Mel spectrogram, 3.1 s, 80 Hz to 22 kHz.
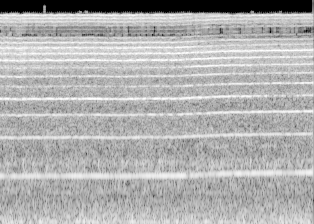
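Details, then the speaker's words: Volvo Penta/Crusader marine EFI water-cooled electric fuel pump squealing near 1 kHz over engine rumble, worsening and hot, because its raw-water cooling line is restricted; verify water flow before replacing the pump. "You hear this thing right here, it's squealing. And your first inkling is that the fuel pump is bad. Well, we see lots and lots of fuel pumps that get replaced that don't need replaced because they haven't verified water flow."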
